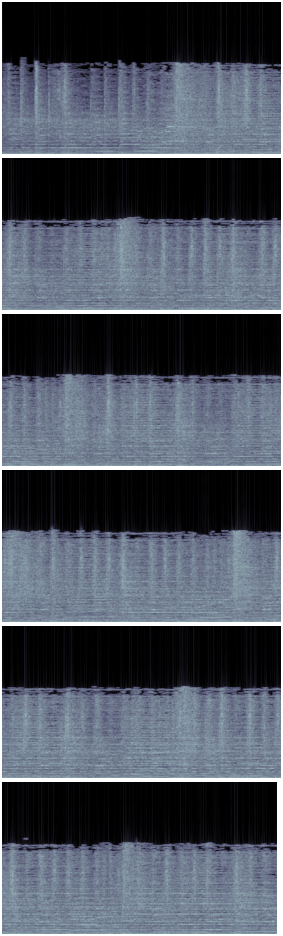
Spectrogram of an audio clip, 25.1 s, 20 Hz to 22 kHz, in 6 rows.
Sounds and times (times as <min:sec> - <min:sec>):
Theme music: 0:00.0 - 0:25.0.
